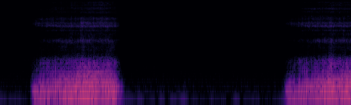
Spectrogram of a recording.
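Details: Real, unprocessed recording of very strong snoring: two long, loud, rumbling snores on inhalation separated by a quiet pause of a few seconds.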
